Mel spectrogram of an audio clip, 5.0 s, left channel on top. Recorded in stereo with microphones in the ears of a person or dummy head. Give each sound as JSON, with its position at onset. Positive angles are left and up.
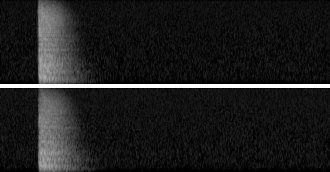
{"t": 0.6, "sound": "a door slam", "side_deg": 40, "distance_m": 2.0}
